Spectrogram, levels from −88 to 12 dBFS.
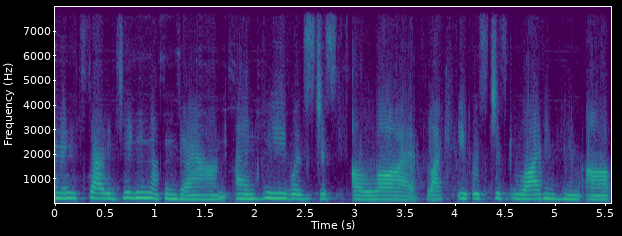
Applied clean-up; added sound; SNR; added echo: neural separator model SepFormer DNS4.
